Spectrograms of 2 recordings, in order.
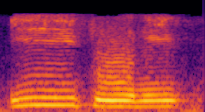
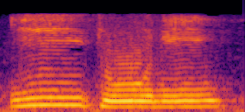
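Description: Both takes have the same delivery.

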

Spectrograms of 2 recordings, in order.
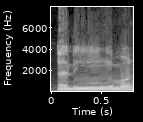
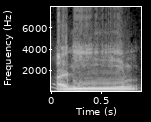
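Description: Both takes have the same delivery.

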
